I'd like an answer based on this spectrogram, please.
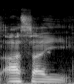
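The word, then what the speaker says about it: açaí: and went to end I all had some acai bowls drank they have that's how you pronounce it is acai you have this to see with a little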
